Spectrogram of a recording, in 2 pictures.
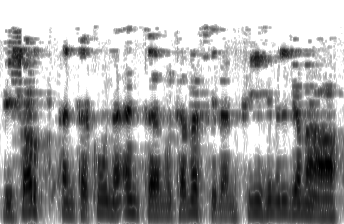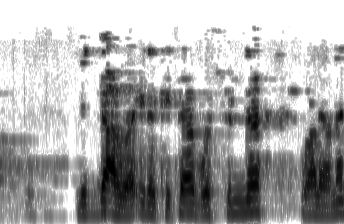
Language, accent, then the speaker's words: Arabic; Syria; كما يقولون عندنا في سوريا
